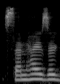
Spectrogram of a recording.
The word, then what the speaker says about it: Sennheiser: Sennheiser Gaming, yep.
